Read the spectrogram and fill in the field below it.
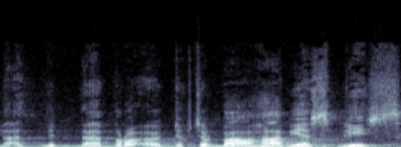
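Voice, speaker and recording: A man with an Arabic accent, fairly high pitch, very slow pace, audible room echo. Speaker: conference moderator. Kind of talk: panel discussion moderation. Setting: conference hall, streamed online. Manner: halting.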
